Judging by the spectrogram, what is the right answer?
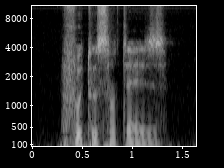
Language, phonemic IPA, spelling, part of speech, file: French, /fɔ.tɔ.sɛ̃.tɛz/, photosynthèse, noun, LL-Q150 (fra)-photosynthèse.wav
- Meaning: photosynthesis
